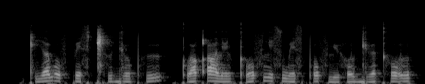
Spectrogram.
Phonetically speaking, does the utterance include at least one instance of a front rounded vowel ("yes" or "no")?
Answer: no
